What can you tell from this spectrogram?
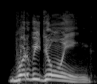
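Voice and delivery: usual speaking voice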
